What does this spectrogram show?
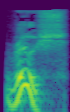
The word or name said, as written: ruche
